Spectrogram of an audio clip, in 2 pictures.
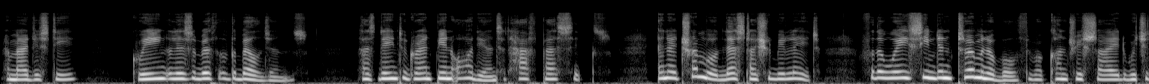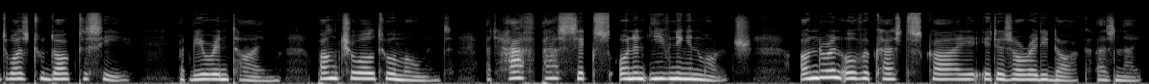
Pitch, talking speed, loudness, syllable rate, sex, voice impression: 240 Hz, 180 wpm, -15 LUFS, 5.1 syllables/s, female, slightly feminine, slightly adult-like, slightly calm, slightly elegant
